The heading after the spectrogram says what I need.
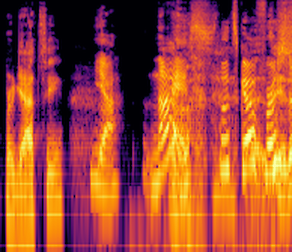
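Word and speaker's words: Bargatze: The Breadwinner, the Nate, I always say his name wrong, Bergazzi.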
